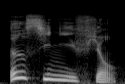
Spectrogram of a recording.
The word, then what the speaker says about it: insignifiant: Insignifiant, okay, final T not pronounced, so you've got this I-A-N, ian, so F before, fiant, insigni, okay, remember, G-N-I, ni, insignifiant, insignifiant.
